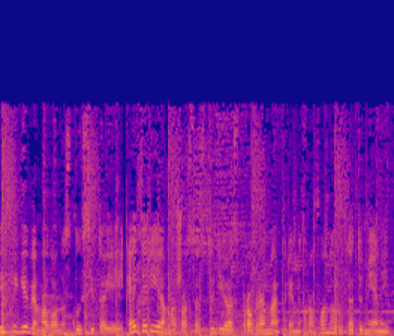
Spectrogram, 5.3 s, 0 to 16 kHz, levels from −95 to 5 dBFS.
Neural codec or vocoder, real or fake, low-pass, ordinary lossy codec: none; real; 14.4 kHz; MP3, 48 kbps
